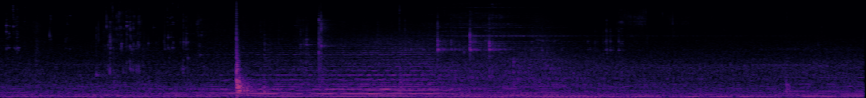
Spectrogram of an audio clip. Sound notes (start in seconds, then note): none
